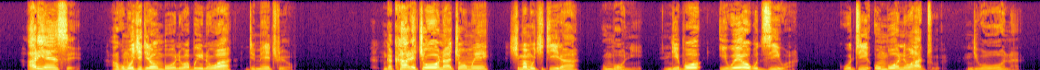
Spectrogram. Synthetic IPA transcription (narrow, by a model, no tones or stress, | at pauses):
alijɛnsɛ̰ | a̰kumut͡ʃit̬iɾaumbɔniwaɓwinɔwa | dɛmɛtɾiɔ̰ | ŋɡakʰalɛt͡ʃɔːnat͡ʃɔmwɛ | t͡ʃimamut͡ʃitiɾa | umbɔːnḭ | ndip̬ɔ | iwɛukud͡ziwa̰ | kutiʔumbɔniwatʰu̥ | ndiwɔwɔːna̰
